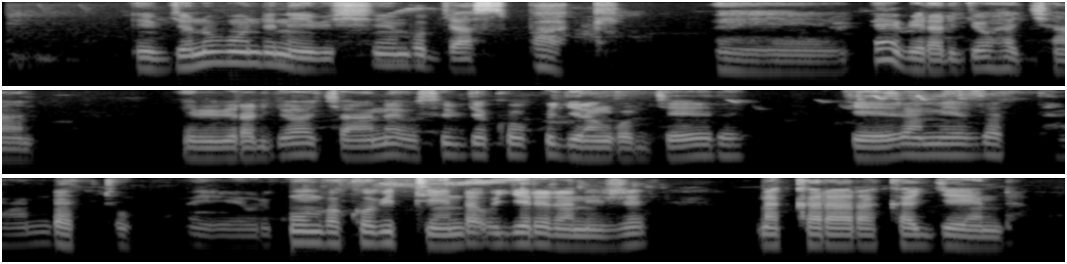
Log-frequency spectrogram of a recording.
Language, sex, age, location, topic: Kinyarwanda, male, 25-35, Musanze, agriculture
